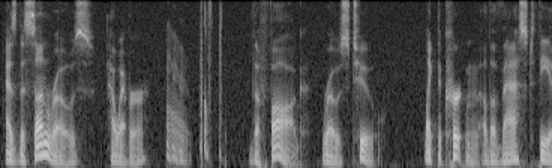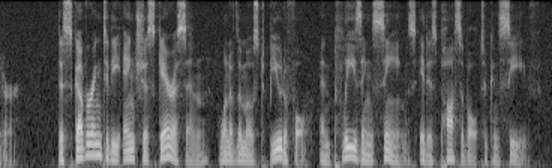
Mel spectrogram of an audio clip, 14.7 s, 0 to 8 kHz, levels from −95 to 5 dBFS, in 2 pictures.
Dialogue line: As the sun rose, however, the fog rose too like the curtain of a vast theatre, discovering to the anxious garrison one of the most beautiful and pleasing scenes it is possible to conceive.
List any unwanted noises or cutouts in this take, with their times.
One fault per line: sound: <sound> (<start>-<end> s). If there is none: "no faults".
sound: chirp (2.2-3.0 s)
